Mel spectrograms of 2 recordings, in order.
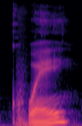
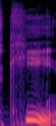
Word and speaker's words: quay: It's pronounced quay. Uh, say it with me now with a Q. Quay. Quay. Mhm. Quay. Not. I don't know who says key.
